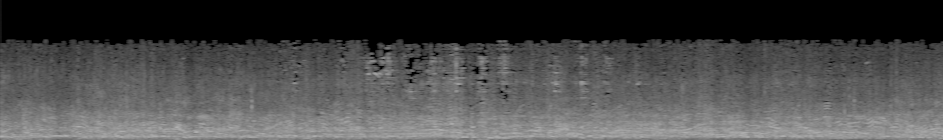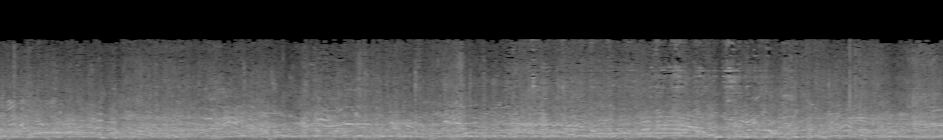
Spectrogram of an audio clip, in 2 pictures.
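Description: A large outdoor crowd shouts and cheers throughout.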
